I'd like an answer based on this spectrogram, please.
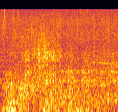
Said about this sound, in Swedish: Nej, jag sätter bara på lite åska.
